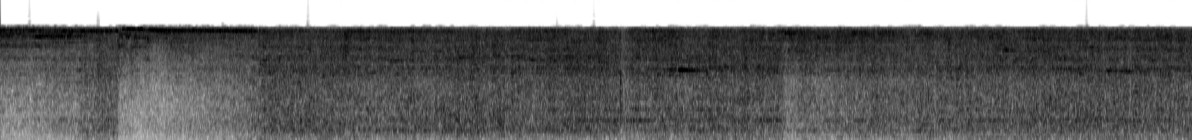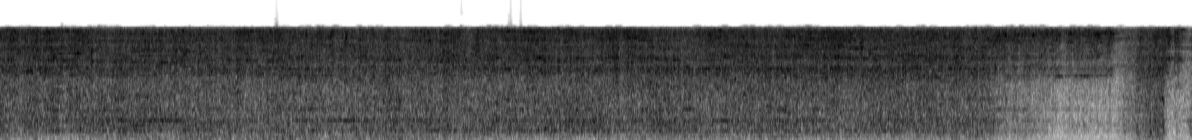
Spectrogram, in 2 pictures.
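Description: Intermodal freight cars of a Norfolk Southern train rolling past close by: a steady rumble and rush of steel wheels on rail, with faint thin high tones from the wheels over it. The sound dips briefly near the end as the cars keep passing.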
